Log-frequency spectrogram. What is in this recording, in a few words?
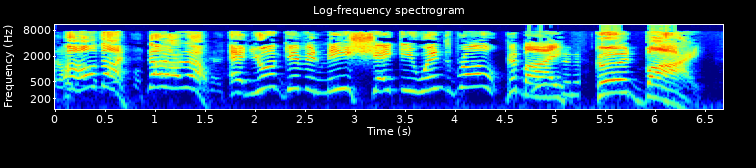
Scream; WFAN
